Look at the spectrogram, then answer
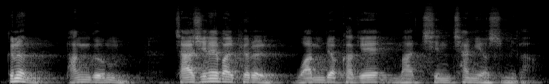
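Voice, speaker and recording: Low-voiced man narrating a romance audio drama.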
